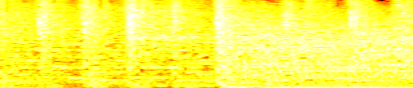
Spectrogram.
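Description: Loud electronic theme music with heavy bass hits, one landing about a second in.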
